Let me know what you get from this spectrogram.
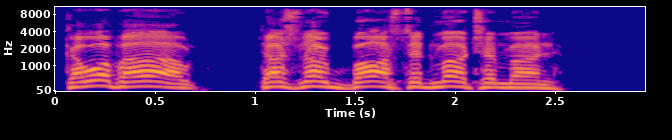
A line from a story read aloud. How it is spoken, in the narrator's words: barked the order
